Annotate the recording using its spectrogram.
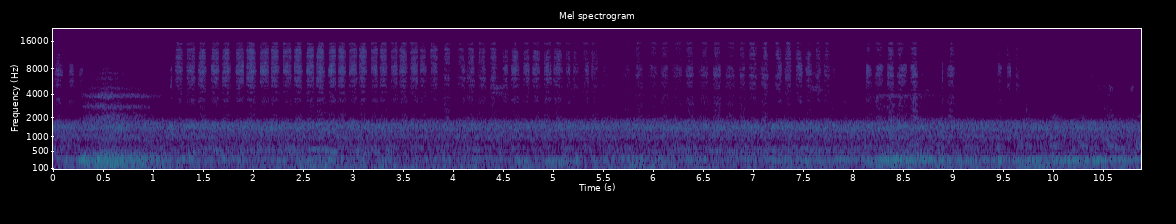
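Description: Felt-tip permanent marker rubbing faintly on paper in quick, short strokes as it fills in a black area of an ink drawing.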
